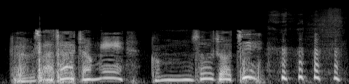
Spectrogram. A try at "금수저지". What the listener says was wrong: Almost sounded like it was 금사자중에 금수저지. 금사자 would be a gold lion, I suppose. 금수저. 금수저.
